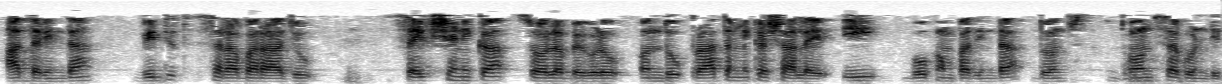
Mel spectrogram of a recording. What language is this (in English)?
Kannada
